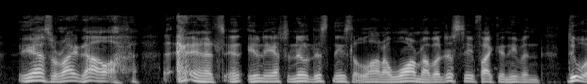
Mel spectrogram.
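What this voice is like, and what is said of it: Usual voice. Nothing is said of it.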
